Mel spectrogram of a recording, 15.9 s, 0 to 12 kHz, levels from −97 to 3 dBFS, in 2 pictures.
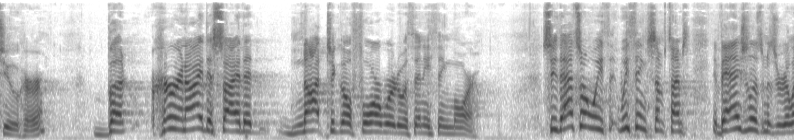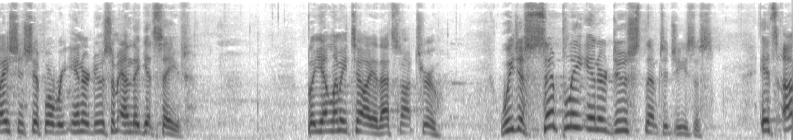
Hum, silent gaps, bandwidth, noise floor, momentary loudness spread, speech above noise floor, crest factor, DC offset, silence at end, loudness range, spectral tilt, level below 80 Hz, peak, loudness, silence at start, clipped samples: none; none; 11.5 kHz; -62 dBFS; 11 LU; 33 dB; 18 dB; under 0.1%; 0 s; 3 LU; -2.5 dB/octave; -74 dBFS; -10 dBFS; -28 LUFS; 0 s; under 0.1%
